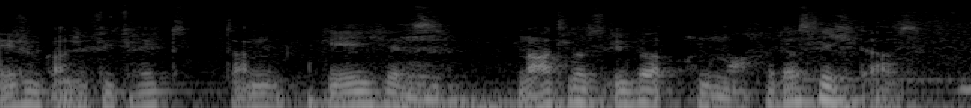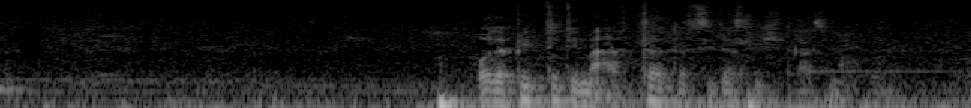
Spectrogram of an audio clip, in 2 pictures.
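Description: An older man speaks calmly and softly nearby.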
